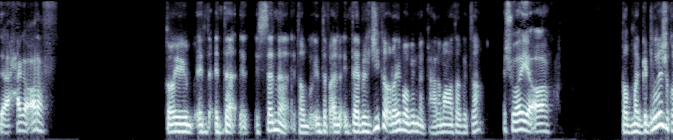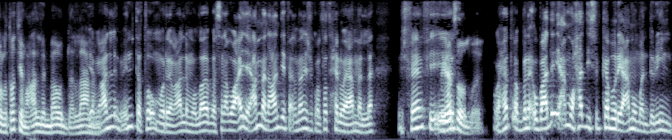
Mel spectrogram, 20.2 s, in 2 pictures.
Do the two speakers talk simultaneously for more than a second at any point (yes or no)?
no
